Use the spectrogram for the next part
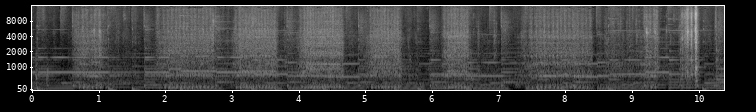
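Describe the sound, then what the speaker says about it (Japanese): A sewing machine stitches the zipper end of a fabric box pouch, a steady rapid mechanical chatter in short runs with brief pauses, quiet and close. "こちらも同じように開いて端を留めてファスナー端を縫います"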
